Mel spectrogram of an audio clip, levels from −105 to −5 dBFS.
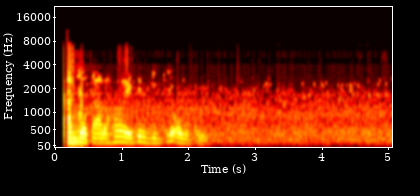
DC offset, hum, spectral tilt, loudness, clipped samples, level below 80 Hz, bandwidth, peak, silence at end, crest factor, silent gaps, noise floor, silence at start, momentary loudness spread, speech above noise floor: under 0.1%; none; -6.5 dB/octave; -19 LUFS; under 0.1%; -60 dBFS; 7.6 kHz; 0 dBFS; 0.35 s; 22 dB; none; -44 dBFS; 0.15 s; 28 LU; 26 dB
